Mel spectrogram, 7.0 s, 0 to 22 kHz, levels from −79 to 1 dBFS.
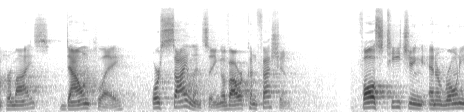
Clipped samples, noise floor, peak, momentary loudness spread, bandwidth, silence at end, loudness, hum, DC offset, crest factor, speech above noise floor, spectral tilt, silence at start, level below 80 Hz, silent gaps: under 0.1%; -67 dBFS; -10 dBFS; 15 LU; 17 kHz; 0 s; -29 LUFS; none; under 0.1%; 20 dB; 37 dB; -3 dB/octave; 0 s; -74 dBFS; none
